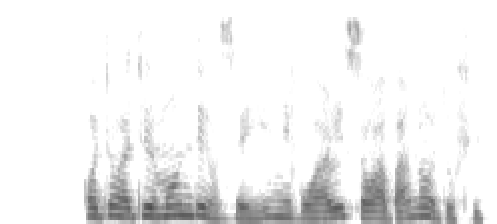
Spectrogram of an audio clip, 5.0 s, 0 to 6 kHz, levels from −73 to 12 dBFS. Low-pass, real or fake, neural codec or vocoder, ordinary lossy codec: 5.4 kHz; real; none; MP3, 32 kbps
